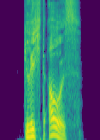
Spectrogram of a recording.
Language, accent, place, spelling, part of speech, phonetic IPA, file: German, Germany, Berlin, glicht aus, verb, [ˌɡlɪçt ˈaʊ̯s], De-glicht aus.ogg
- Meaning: second-person plural preterite of ausgleichen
